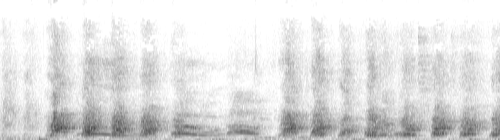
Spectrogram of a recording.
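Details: Nyla, a female XL ghost tri American Bully, during a workout: rhythmic bursts about three per second, broken in the middle by a run of whiny, wavering sliding tones, then steady pulses again.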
